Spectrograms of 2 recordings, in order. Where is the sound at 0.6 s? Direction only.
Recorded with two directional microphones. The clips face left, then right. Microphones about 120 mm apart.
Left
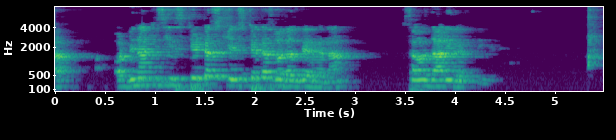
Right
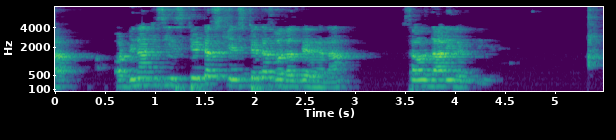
5° left (ahead or behind).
